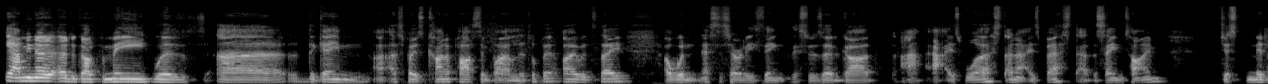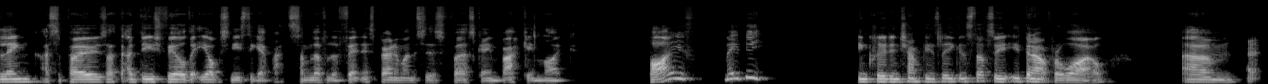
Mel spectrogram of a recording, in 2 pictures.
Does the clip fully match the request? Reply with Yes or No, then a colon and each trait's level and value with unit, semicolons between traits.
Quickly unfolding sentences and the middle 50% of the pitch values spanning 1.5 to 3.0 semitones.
No: fast, 210 wpm; average, 4.1 semitones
